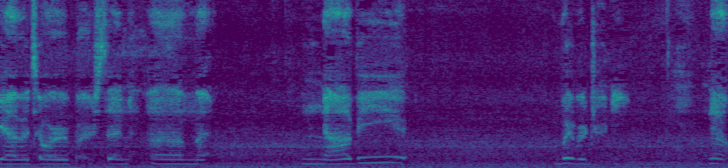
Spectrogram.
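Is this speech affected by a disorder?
Yes: cerebral palsy; uses a wheelchair.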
